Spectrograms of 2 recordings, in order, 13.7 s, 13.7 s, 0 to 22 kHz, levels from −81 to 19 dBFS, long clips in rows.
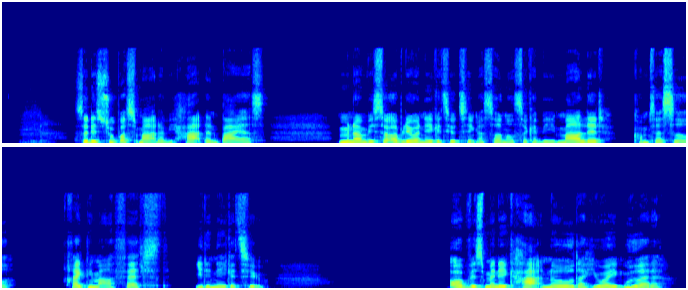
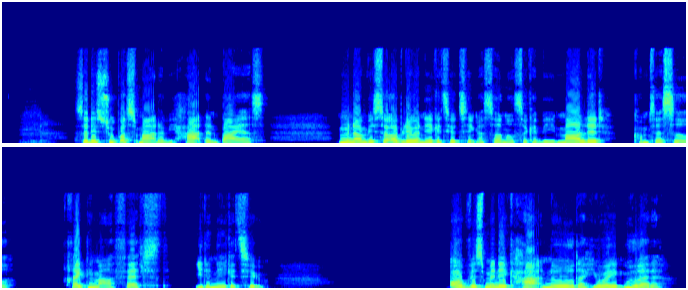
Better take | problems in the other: first | distortion; slight; 6% of the sound clipped

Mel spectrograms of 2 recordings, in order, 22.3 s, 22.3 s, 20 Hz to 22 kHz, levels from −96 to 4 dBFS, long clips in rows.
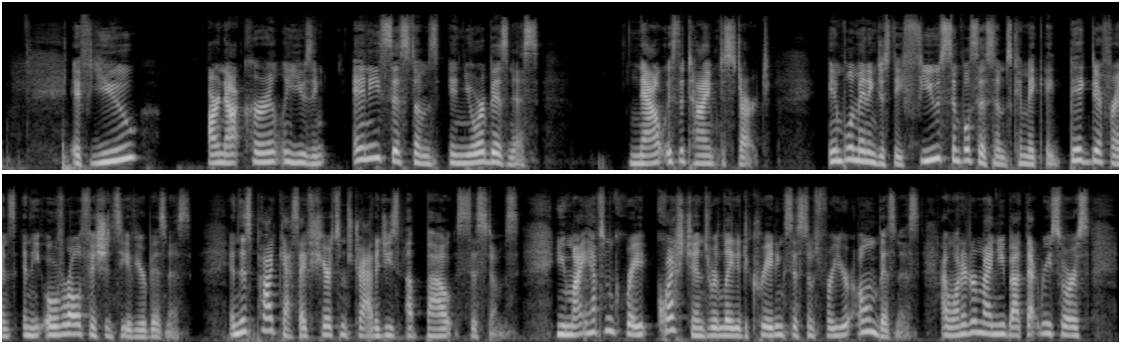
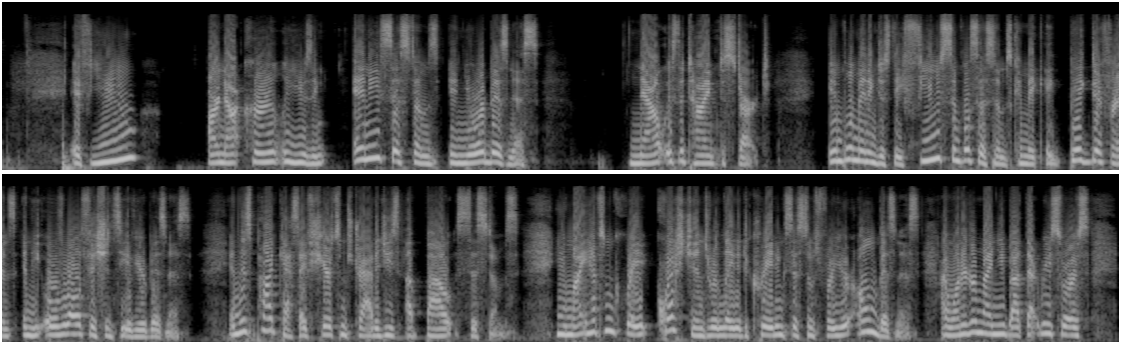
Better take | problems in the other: first | distortion; heavy; 7 dB below the speech

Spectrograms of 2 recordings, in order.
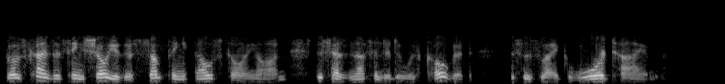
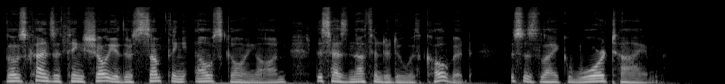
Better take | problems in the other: second | phone-call audio; poor line

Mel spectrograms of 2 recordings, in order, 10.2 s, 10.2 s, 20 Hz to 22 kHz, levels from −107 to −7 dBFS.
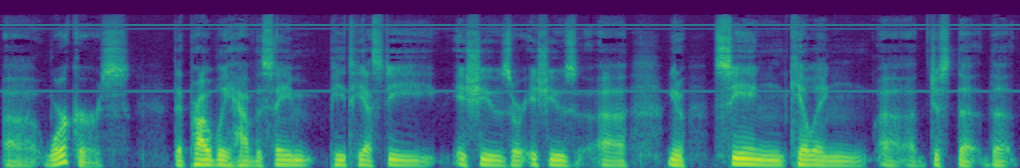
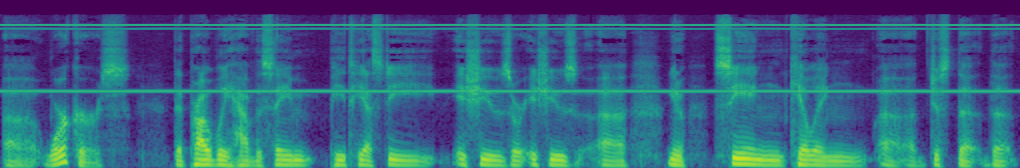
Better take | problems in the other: first | high-pitched whine; loud; throughout; 12 kHz, 8 dB below the speech; faint in the first

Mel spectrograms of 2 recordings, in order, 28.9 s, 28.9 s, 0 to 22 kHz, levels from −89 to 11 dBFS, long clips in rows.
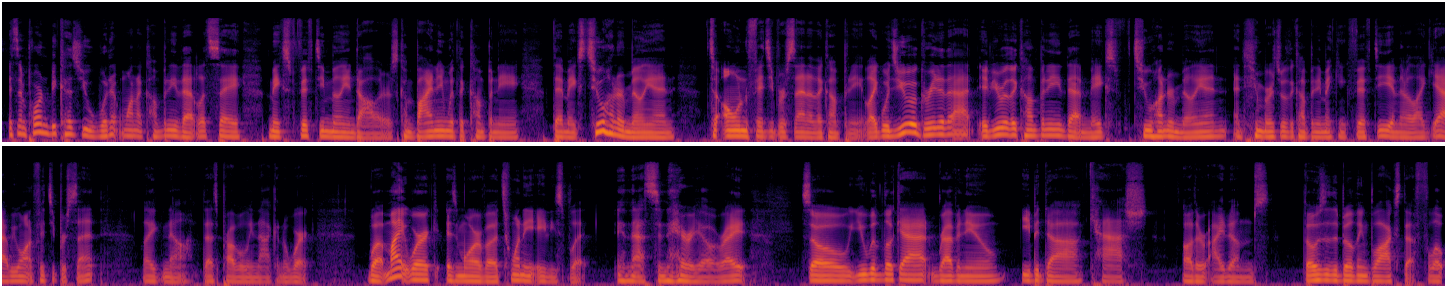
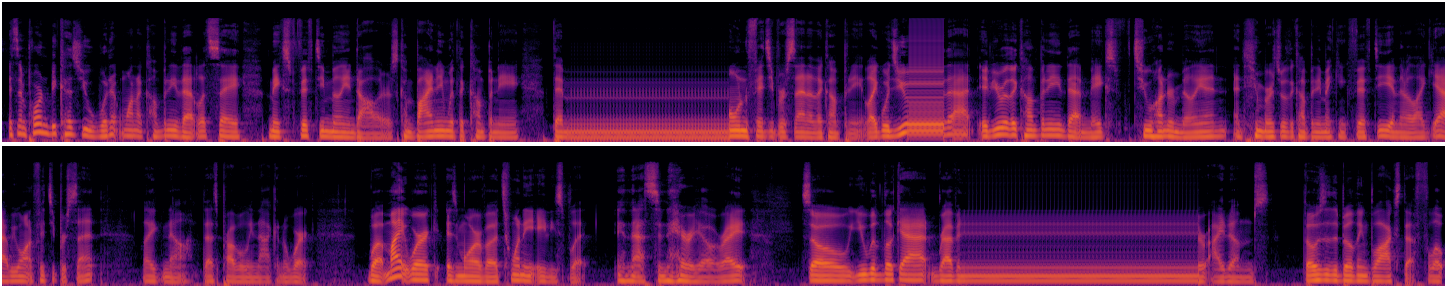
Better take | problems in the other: first | audio freezing; at 5.5 s for 1.5 s, at 9 s and at 24 s for 2.5 s

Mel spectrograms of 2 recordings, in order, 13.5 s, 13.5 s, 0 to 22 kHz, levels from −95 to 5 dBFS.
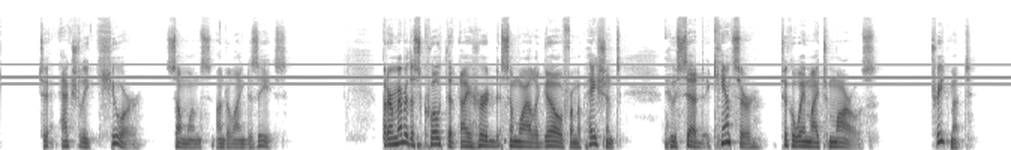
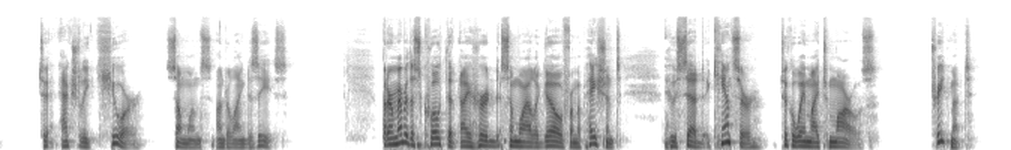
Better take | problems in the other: second | high-pitched whine; noticeable; throughout; 2.5 kHz, 15 dB below the speech

